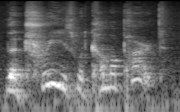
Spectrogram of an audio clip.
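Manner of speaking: ordinary delivery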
